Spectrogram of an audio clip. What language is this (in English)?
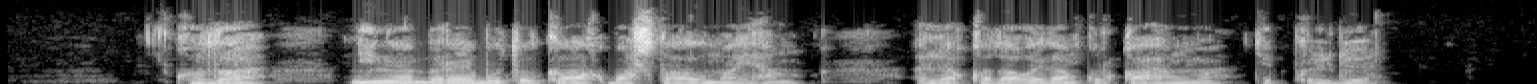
Bashkir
